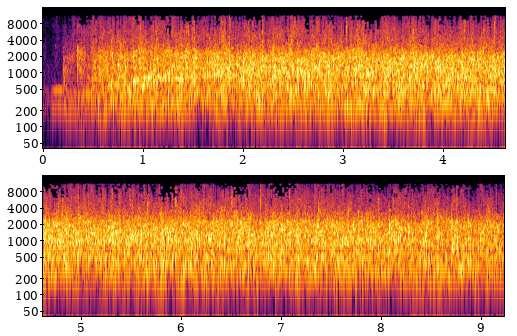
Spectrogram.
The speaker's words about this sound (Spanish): Eso merece un aplauso.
